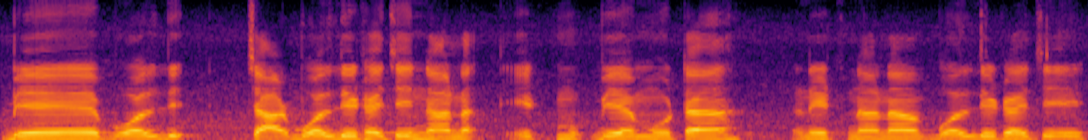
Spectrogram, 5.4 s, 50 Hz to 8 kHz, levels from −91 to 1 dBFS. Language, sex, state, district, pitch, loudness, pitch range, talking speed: Gujarati, male, Gujarat, Gandhinagar, 165 Hz, -16 LUFS, 165-170 Hz, 175 wpm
